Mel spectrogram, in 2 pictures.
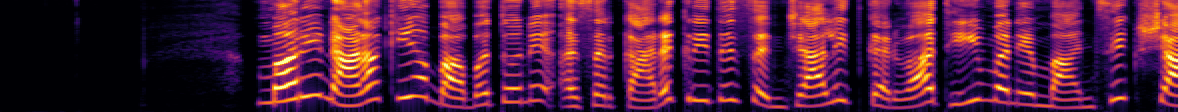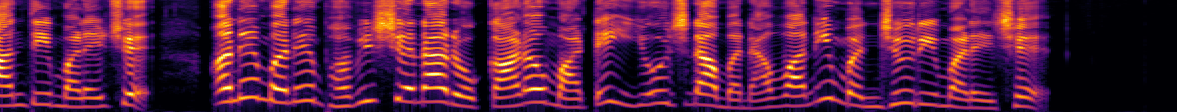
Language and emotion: Gujarati, happy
